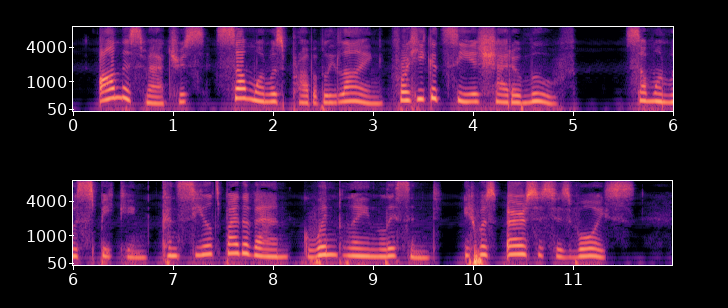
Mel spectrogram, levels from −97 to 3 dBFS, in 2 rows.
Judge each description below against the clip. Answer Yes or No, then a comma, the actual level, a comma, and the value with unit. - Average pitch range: Yes, average, 3.8 semitones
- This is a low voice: No, high, 230 Hz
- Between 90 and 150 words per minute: Yes, average, 145 wpm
